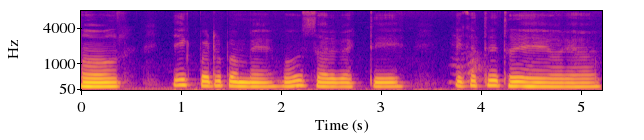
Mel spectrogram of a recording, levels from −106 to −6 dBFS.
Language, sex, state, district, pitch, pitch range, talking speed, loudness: Hindi, male, Bihar, Supaul, 155 Hz, 150-170 Hz, 160 wpm, -24 LUFS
